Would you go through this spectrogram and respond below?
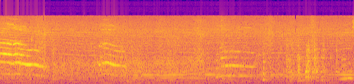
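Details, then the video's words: Baxter, a pet cat, cries while getting a flea bath, clearly disliking it: three drawn-out, falling meows about a second apart at the start, then quieter wavering cries, with a person softly apologising and running water behind. "Cat Cries While Getting Flea Bath"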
